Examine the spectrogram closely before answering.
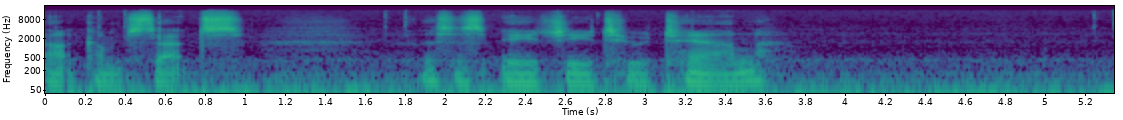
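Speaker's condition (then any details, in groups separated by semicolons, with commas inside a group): No condition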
